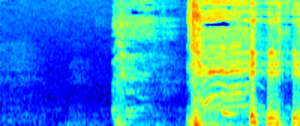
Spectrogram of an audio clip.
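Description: About a second of silence, a short breath, then a man's loud, sudden cough-like burst of laughter near the end.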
